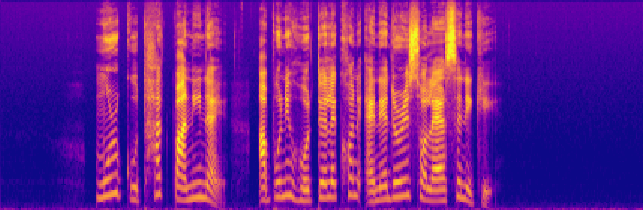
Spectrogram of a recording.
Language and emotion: Assamese, angry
